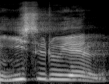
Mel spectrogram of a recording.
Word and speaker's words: 이스르엘: 여러분, 이스르엘 발음하기 좀 힘들죠? 이스라엘도 아니고 이스르엘.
